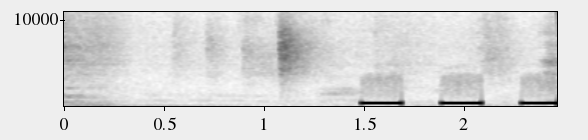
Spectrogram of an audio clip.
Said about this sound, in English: Uh oh. Did, did we lose? Him? Did we lose him? Did he hang up? We uh, lost your, him. Your phone, your phone dropped mine. We lost him.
